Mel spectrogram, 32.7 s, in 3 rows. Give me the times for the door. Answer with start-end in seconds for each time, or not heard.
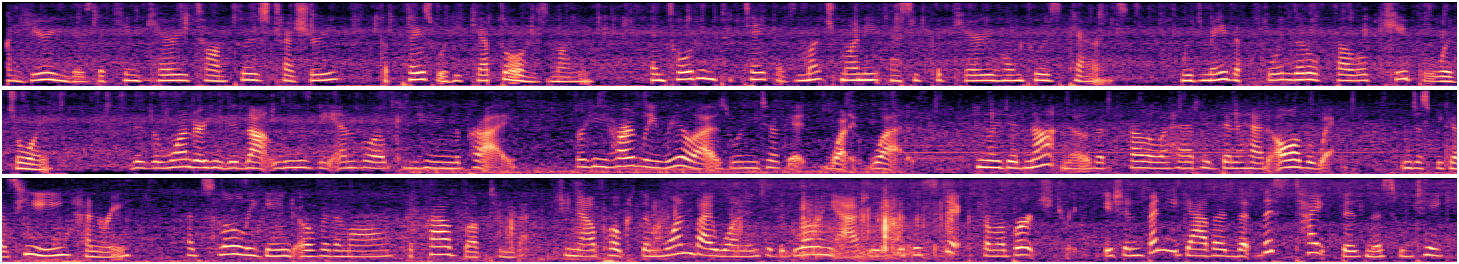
not heard.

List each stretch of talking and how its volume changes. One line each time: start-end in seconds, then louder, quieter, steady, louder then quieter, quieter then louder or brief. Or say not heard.
0.0-32.6 steady.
